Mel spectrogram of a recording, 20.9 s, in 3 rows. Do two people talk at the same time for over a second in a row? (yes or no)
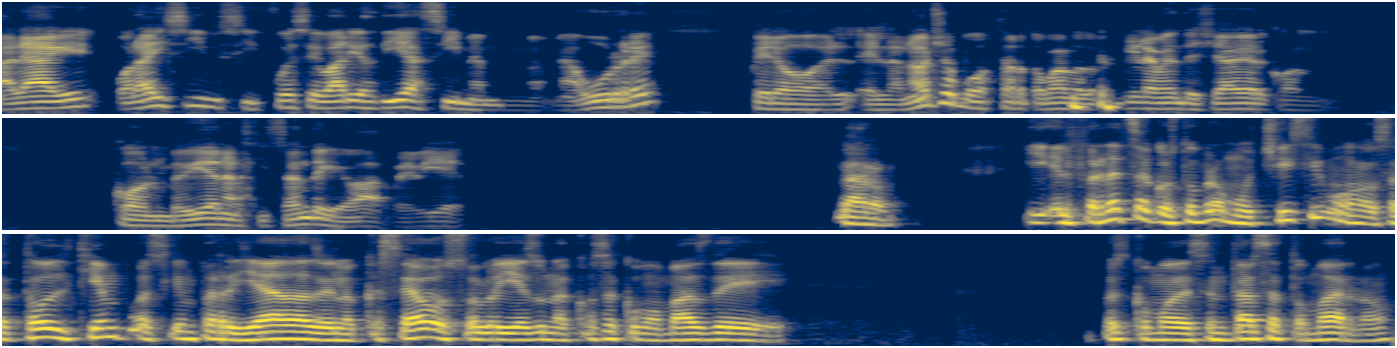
no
